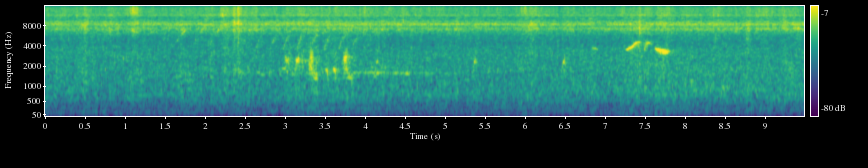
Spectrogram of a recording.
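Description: Near silence with faint bird chirps: a cluster of short chirps about three seconds in and one higher call about seven seconds in.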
